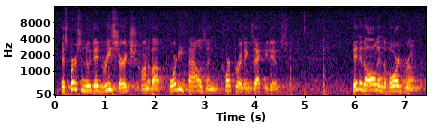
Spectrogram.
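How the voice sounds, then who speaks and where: A man speaking as a priest in a liturgical reading and homily, measured, solemn and deliberate in his phrasing. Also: on the high side, a little mellow. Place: large reverberant church. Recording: echoing church hall, long reverb, hiss.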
